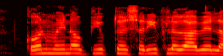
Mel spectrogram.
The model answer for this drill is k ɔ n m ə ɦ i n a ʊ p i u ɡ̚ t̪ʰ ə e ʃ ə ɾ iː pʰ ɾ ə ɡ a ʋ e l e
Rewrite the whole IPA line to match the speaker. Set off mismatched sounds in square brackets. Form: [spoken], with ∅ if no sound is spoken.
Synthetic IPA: k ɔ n m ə ɦ i n a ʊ p [j] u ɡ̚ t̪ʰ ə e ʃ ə ɾ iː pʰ [l] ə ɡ a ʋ e l [a]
